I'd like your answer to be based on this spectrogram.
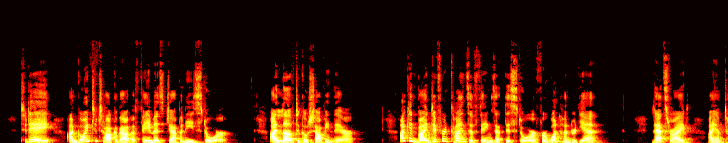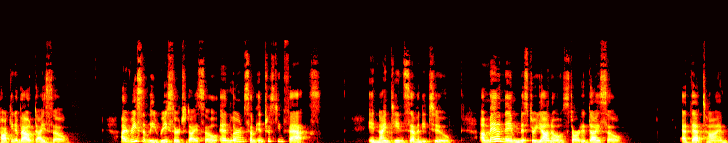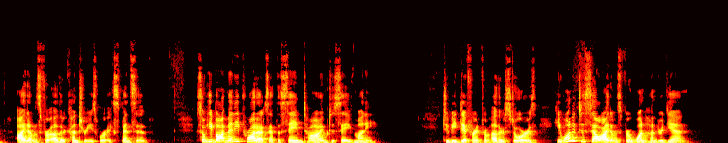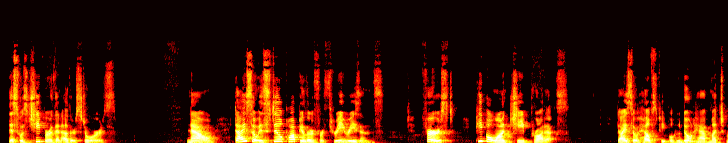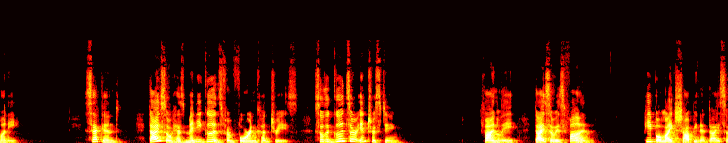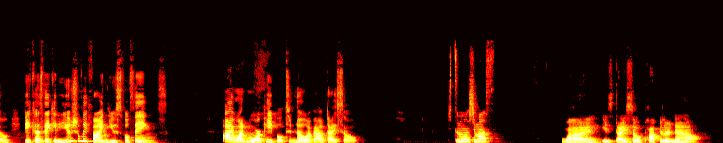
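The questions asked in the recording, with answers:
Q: Why is Daiso popular now?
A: Because people want cheap products, it has interesting goods from foreign countries, and it is fun.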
